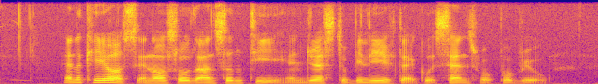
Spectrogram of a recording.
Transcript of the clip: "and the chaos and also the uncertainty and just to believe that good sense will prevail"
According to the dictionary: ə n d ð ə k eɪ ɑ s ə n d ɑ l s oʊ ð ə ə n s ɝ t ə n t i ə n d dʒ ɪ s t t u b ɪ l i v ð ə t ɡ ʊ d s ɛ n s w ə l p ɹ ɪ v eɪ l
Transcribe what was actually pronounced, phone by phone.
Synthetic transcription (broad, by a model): ə n d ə k eɪ ɑ s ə n ɑ l s oʊ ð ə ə n s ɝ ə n t i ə n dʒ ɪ s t t u b ɪ l i v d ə t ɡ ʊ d s ɛ n s w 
